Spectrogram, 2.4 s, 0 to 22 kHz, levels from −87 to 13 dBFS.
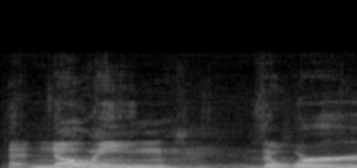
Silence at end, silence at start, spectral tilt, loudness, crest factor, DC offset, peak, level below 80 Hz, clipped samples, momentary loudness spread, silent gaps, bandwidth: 0 s; 0.05 s; -6.5 dB/octave; -23 LUFS; 16 dB; under 0.1%; -8 dBFS; -52 dBFS; under 0.1%; 19 LU; none; 14.5 kHz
